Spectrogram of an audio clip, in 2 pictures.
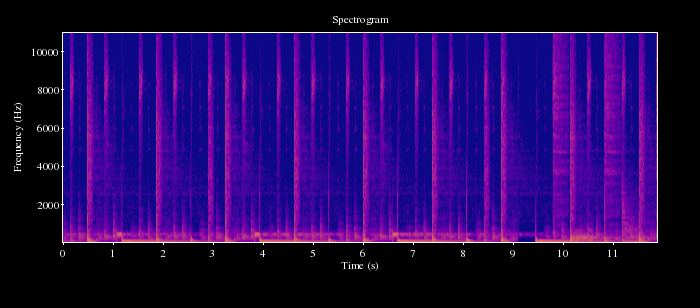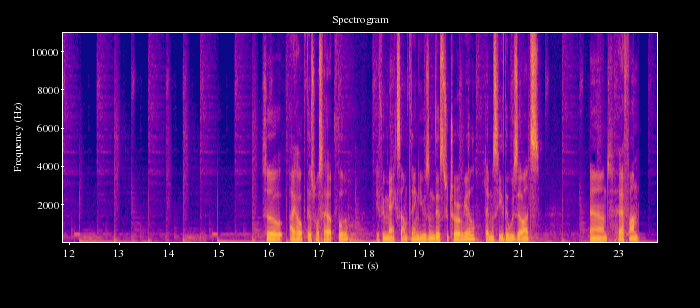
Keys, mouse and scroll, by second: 0.1-0.4 shift+middle drag, 0.4 scroll up 4, 0.6 shift+middle click, 0.9 shift+a, 1.1 ctrl+alt+KP_0, 1.2 click, 1.5 ctrl+z, 1.6 ctrl+z, 3.0 click, 3.1 g, 4.0 click, 4.3 click, 4.8 click, 5.8-8.1 drag, 8.6-10.5 drag, 11.3 click, 12.1 click, 12.5 space, 13.7-15.6 typing, 13.8-14.2 drag, 14.3 click, 15.4 click, 17.8 space, 20.4-22.7 drag.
